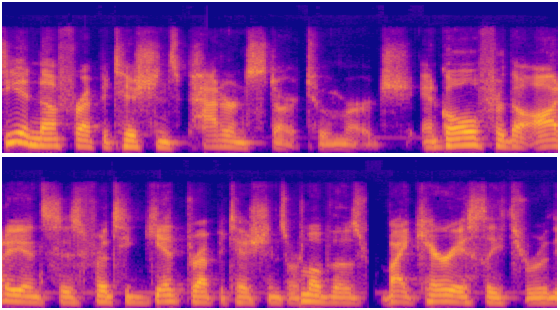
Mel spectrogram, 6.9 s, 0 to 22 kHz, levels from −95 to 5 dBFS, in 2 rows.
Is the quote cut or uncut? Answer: cut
